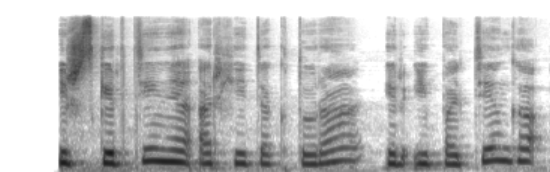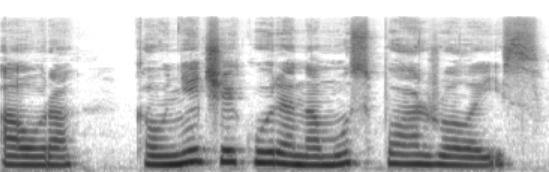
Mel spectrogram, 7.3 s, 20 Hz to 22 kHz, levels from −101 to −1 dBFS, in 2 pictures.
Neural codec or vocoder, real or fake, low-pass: none; real; 14.4 kHz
